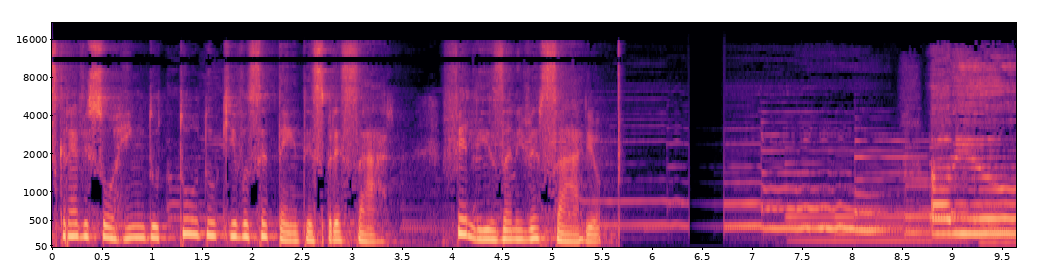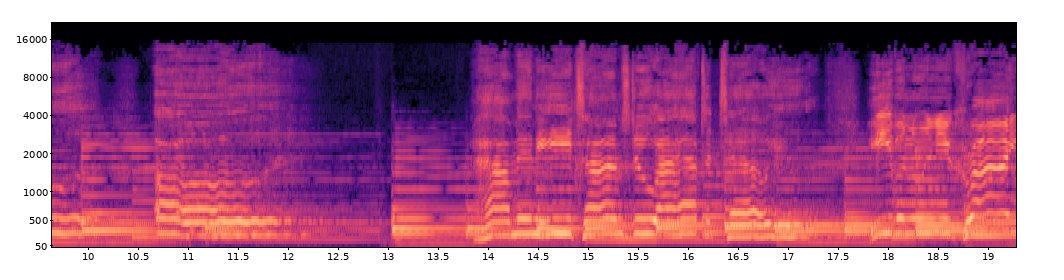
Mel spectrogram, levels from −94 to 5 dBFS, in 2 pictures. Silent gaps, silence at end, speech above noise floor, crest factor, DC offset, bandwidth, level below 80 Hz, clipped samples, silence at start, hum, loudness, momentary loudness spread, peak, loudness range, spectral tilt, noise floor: none; 0 s; 28 dB; 14 dB; under 0.1%; 15.5 kHz; -50 dBFS; under 0.1%; 0 s; none; -14 LUFS; 13 LU; 0 dBFS; 6 LU; -5.5 dB/octave; -41 dBFS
